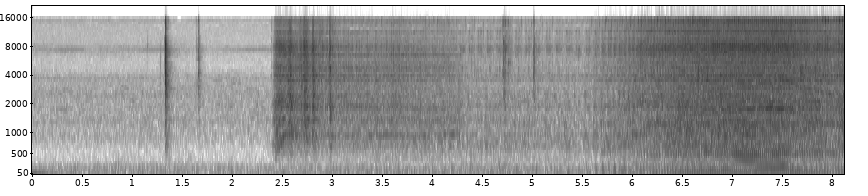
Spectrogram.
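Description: TVS motorcycle's single-cylinder engine running at low revs, with two sharp clicks in the first two seconds; about six seconds in the engine revs up and eases back as the rider pulls away.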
